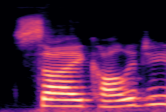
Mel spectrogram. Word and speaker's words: psychology: So, psychology is the study of the mind. And actually, we say this like a K. So, this is psychology with the silent P.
